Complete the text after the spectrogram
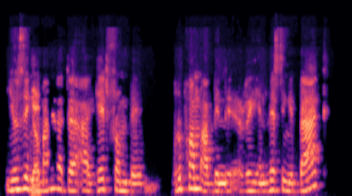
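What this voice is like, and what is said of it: Slight foreign accent. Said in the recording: “I noticed a little accent”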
